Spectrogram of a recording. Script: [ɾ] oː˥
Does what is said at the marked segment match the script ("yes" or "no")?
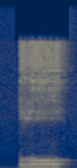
no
